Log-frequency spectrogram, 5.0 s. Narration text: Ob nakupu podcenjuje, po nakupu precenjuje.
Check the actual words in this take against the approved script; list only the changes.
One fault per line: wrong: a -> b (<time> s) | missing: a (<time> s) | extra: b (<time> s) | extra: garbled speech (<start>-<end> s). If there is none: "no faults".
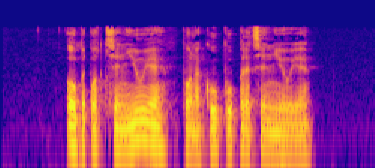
missing: nakupu (1.1 s)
